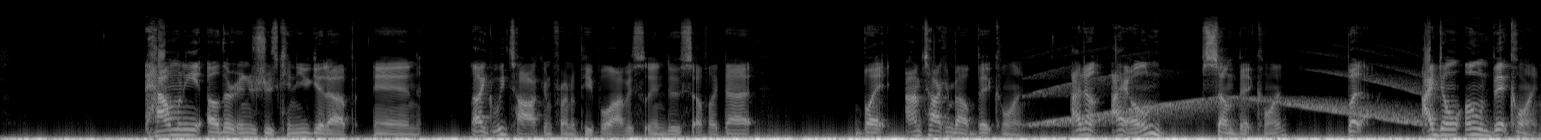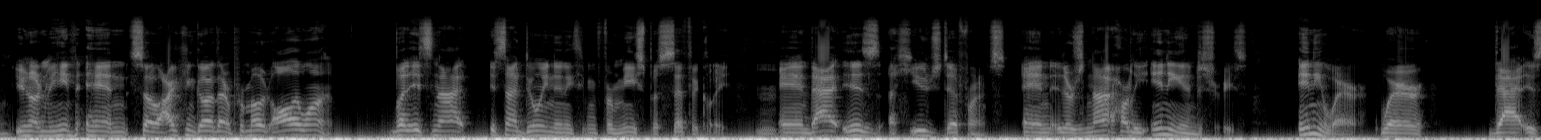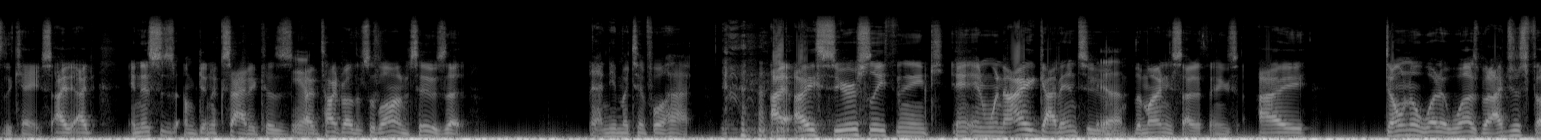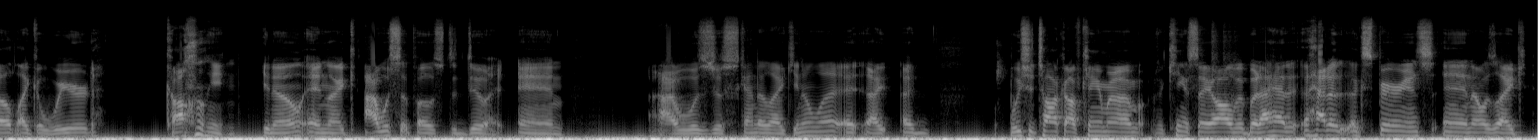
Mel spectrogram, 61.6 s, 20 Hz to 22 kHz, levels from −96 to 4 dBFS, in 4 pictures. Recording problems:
low rumble; noticeable; throughout; 15 dB below the speech
siren; noticeable; from 10 to 14 s; peak 9 dB below the speech

